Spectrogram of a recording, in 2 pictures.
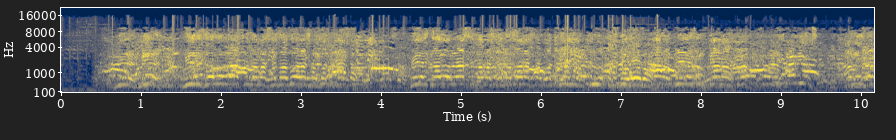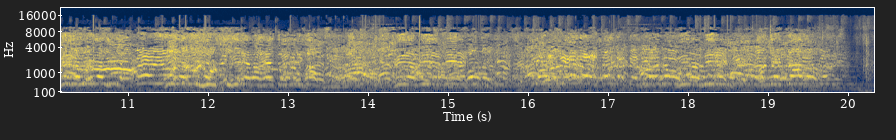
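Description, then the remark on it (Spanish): A loud crowd scuffle in Bolivia as security forces block Senate president Adriana Salvatierra from entering Parliament on a Wednesday: many voices shouting and talking over one another in a dense, unbroken commotion that holds steady for about twenty seconds. “Escuchemos cómo se vivió esta trifulca allá en Bolivia.”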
